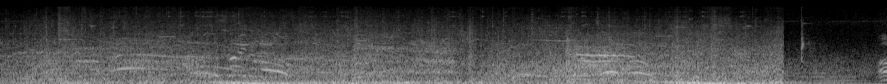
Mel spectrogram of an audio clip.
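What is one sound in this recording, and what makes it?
Horses gallop across the ground.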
